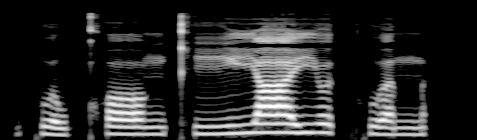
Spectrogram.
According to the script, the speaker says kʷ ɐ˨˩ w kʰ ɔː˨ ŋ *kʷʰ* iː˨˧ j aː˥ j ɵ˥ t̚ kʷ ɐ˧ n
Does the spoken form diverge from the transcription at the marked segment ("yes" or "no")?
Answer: yes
